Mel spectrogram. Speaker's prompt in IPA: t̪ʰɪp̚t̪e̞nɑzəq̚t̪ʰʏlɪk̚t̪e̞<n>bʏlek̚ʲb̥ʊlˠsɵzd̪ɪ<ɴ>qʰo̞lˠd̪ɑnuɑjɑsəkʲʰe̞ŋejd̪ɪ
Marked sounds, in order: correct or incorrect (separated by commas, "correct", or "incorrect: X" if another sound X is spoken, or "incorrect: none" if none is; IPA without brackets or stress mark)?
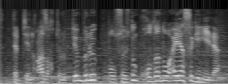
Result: correct, incorrect: ŋ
